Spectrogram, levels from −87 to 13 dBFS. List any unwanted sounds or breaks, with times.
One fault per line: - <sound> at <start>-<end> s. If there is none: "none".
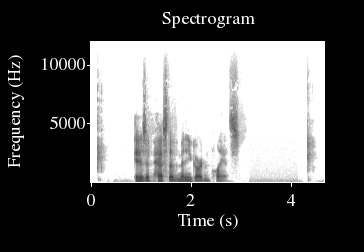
none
